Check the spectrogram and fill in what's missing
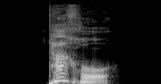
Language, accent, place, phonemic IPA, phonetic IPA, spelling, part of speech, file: German, Germany, Berlin, /ˈtaxo/, [ˈtʰaxo], Tacho, noun, De-Tacho.ogg
- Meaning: clipping of Tachometer (“speedometer”)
